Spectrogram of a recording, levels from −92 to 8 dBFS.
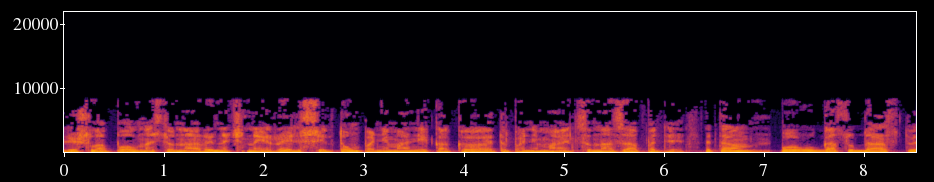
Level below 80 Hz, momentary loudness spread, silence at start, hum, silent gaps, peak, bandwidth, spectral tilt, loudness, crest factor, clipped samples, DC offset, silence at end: -28 dBFS; 4 LU; 0 s; none; none; -4 dBFS; 8.6 kHz; -5.5 dB/octave; -18 LUFS; 14 dB; under 0.1%; under 0.1%; 0 s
